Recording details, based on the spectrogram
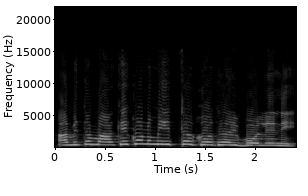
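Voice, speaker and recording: A woman's voice: very high voice, fairly quick, fairly bright tone. A woman voicing a sweet, childlike village girl in a cartoon, whiny and eager, with a pleading manner. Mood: tearful. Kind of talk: cartoon voice acting.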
